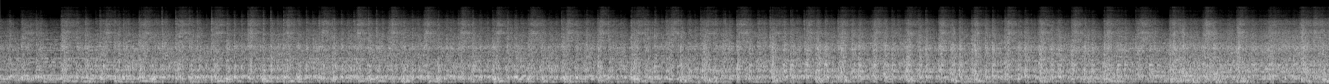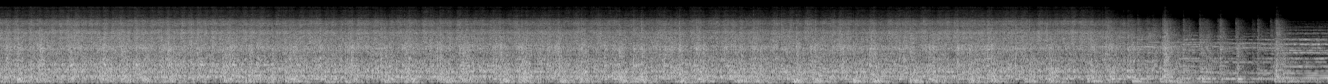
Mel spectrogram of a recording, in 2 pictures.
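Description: Live banjo-party street band drumming: large marching bass drums and clashing cymbals beating a fast, steady rhythm. The drumming dies away just before the end.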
